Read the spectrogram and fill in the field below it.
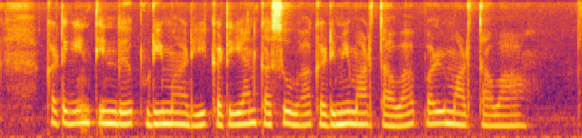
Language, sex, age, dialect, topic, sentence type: Kannada, female, 25-30, Dharwad Kannada, agriculture, statement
